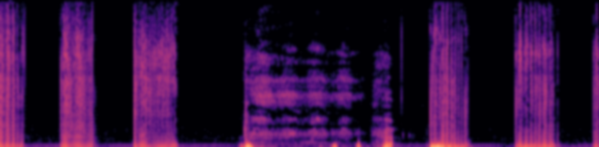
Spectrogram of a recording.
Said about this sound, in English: And this was the …. The farting band.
